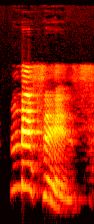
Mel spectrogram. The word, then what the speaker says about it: Mrs.: to put really quietly yes let's shout it missus okay let's have a look at that next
